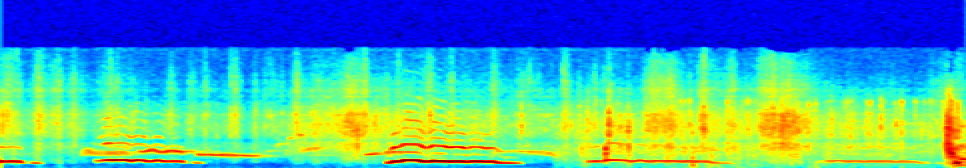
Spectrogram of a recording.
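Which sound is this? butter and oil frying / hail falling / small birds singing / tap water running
small birds singing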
